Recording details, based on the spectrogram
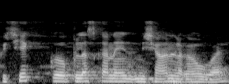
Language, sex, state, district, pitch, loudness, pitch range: Hindi, male, Chhattisgarh, Rajnandgaon, 140 Hz, -15 LUFS, 130-145 Hz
